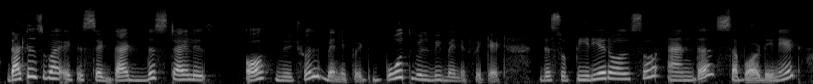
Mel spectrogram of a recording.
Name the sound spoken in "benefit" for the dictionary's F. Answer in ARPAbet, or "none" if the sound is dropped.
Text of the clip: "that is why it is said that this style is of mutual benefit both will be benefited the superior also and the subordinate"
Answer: F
